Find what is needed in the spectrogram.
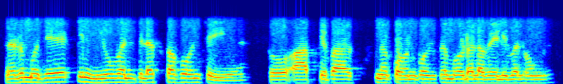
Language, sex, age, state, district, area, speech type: Urdu, male, 18-30, Delhi, North West Delhi, urban, conversation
